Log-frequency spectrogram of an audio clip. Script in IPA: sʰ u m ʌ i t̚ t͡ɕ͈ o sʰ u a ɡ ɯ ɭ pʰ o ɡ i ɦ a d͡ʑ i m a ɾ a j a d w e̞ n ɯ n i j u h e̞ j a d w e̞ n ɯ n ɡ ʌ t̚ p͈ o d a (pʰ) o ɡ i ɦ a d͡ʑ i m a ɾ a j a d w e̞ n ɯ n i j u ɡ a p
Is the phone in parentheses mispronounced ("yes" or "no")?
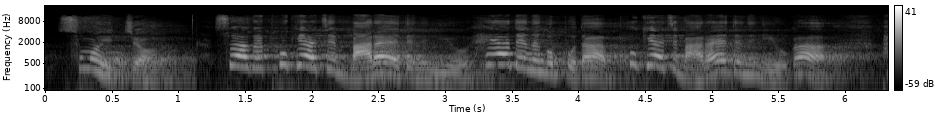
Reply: no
